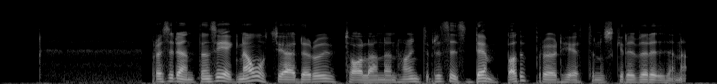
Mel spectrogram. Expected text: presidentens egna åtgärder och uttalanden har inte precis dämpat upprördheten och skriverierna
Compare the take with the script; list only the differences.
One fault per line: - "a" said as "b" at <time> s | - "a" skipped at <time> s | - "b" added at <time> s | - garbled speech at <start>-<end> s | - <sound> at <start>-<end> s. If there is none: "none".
none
